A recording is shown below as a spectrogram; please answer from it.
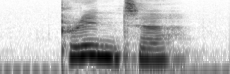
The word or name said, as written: printer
